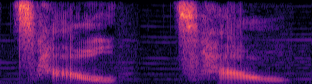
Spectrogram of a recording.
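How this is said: The name is said with a Chinese pronunciation. The speaker calls it right. "That's Chinese for you"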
